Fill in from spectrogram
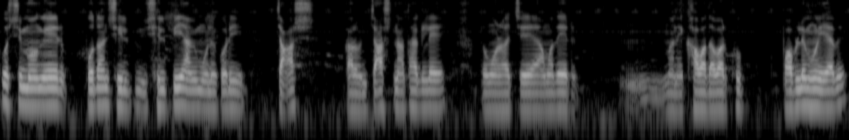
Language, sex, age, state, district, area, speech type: Bengali, male, 30-45, West Bengal, Cooch Behar, urban, spontaneous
